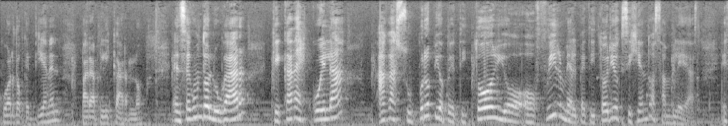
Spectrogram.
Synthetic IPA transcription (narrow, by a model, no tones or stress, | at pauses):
kweɾðo̞ke̞t̪je̞nẽ̞m | paɾaːplika̰ɾlo̞̰ | ense̞ɣund̪o̞luɣaɾ | ke̞kaðaeskwe̞la | aɣasupɾo̞pjo̞pet̪it̪oɾjo̞ːfiɾmealpe̞t̪it̪o̞ɾjo̞eksixje̞nd̪oasamble̞̰a̰s | e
